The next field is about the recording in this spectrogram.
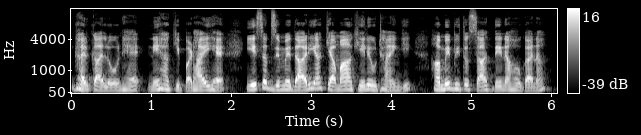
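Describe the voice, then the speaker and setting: Woman playing low-voiced, earnest young husband. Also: moderate pace, a bit bright. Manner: reasoning, admonishing.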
